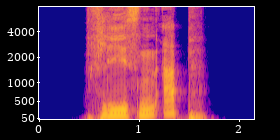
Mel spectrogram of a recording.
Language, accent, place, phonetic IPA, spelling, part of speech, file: German, Germany, Berlin, [ˌfliːsn̩ ˈap], fließen ab, verb, De-fließen ab.ogg
- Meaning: inflection of abfließen: 1. first/third-person plural present 2. first/third-person plural subjunctive I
